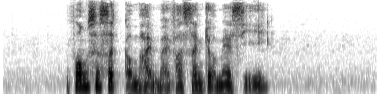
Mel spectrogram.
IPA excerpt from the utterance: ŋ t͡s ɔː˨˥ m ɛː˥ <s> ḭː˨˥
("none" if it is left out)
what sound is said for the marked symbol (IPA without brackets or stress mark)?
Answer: s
